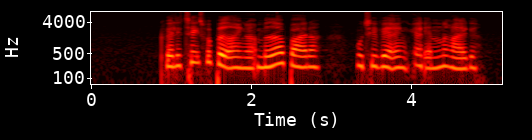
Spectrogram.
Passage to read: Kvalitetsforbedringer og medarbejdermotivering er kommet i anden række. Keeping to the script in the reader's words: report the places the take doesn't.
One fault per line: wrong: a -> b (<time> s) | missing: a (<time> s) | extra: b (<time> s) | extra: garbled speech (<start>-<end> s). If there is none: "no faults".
missing: og (2.0 s)
missing: kommet i (4.1 s)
